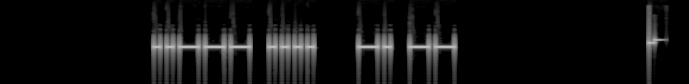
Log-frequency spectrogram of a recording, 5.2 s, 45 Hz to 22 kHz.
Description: Morse code, heard as a keyed tone, about 25 wpm, 700 Hz. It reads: 2H NM
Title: Winter Field Day Exchanges Encore 25wpm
